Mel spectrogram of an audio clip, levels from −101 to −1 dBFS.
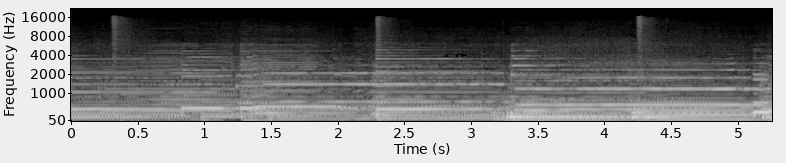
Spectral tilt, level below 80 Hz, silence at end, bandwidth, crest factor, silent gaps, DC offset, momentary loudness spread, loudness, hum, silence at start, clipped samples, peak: -9 dB/octave; -44 dBFS; 0 s; 15.5 kHz; 14 dB; none; under 0.1%; 7 LU; -28 LUFS; none; 0 s; under 0.1%; -12 dBFS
